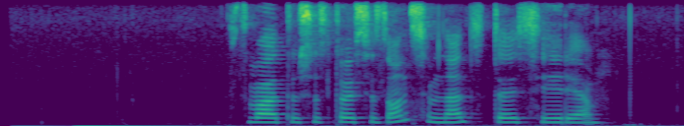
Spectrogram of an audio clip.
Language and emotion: Russian, positive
